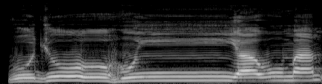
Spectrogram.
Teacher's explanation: جیم پیش کے آگے واو مدہ ہے، اسے ایک الف کے برابر کھینچ کر پڑھیں گے۔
